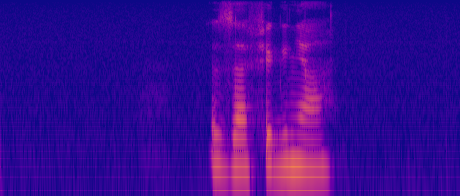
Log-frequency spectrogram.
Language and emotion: Russian, neutral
